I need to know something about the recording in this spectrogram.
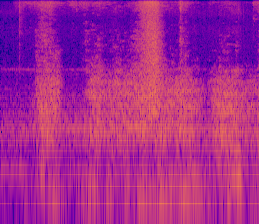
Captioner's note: body being dragged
